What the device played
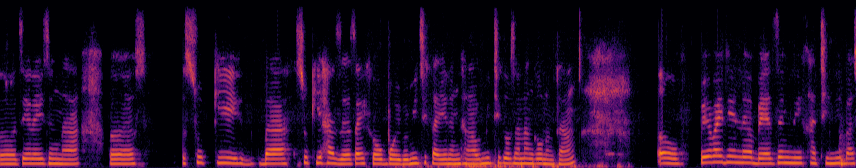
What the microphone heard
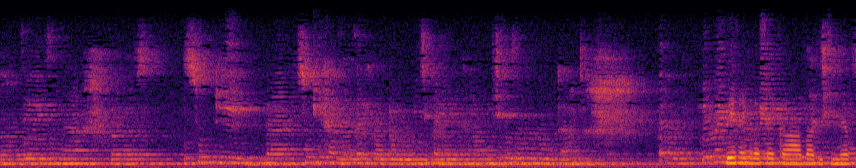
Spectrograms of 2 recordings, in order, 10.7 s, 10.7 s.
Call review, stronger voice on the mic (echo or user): user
